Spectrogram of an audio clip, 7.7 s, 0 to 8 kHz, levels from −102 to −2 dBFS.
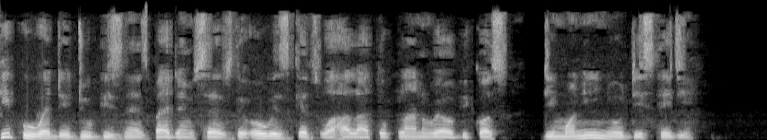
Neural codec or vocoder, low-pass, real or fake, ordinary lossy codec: none; 7.2 kHz; real; AAC, 32 kbps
